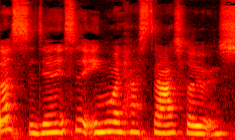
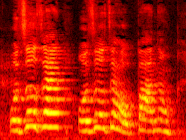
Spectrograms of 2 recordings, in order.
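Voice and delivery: ordinary talk

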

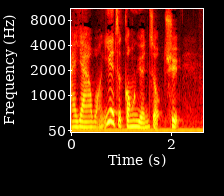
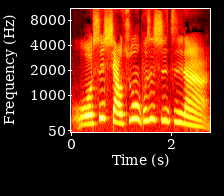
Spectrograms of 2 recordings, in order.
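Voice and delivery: higher, louder, slow blurt; blurted shout; 8 semitones higher, 6 dB louder, slower than usual. Acted. Hulu blurting to his friends, loud. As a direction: blurt it out in a panic. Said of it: "脱口喊说".

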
